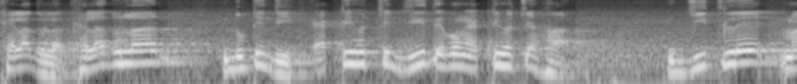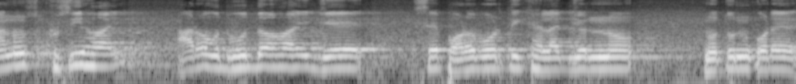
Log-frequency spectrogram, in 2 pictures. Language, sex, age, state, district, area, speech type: Bengali, male, 18-30, West Bengal, Purulia, urban, spontaneous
